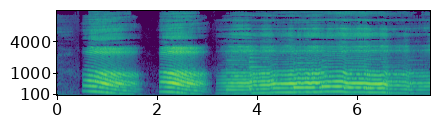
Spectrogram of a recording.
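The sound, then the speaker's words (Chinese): A voice demonstrates the feeling of a yawn for a singing exercise using the throat cavity: two drawn-out, falling yawn-like sighs, then a long, steady open-throated tone that wavers slightly in pitch, clear with no talking. “喉腔能够让我们声音变得厚实有力，找这个打哈欠的感觉。”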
